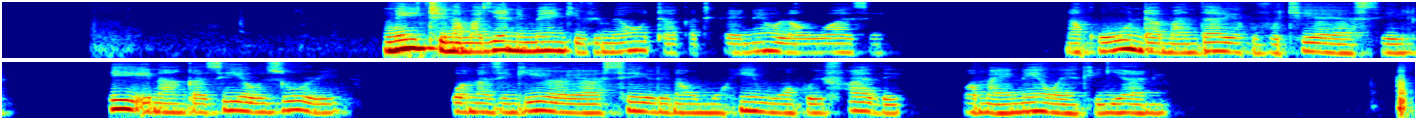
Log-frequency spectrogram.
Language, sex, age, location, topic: Swahili, female, 25-35, Dar es Salaam, agriculture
